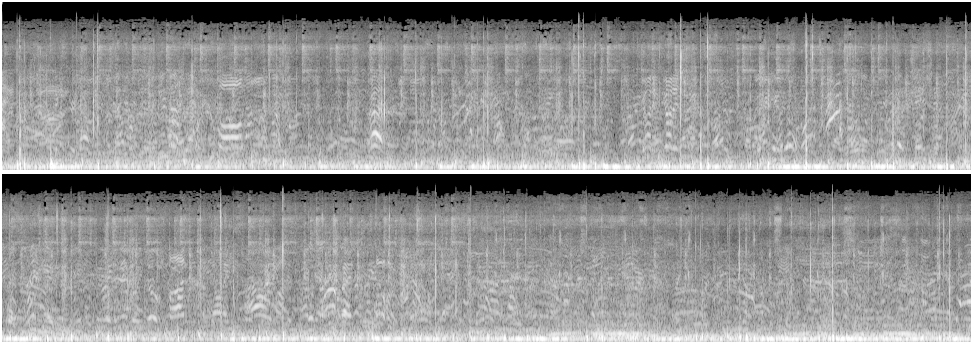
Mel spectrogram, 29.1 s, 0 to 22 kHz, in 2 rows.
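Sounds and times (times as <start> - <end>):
background voices: 0.0 - 29.0
people chattering and calling: 0.0 - 29.0.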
